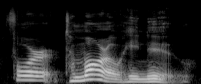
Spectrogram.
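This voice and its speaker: A man reads a storybook aloud for children. His delivery is slow and theatrical, with big swings in pitch and playful, stretched-out emphasis on key words. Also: very animated.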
